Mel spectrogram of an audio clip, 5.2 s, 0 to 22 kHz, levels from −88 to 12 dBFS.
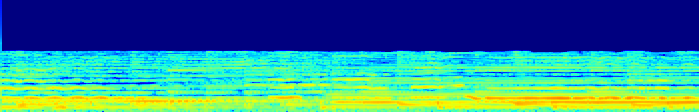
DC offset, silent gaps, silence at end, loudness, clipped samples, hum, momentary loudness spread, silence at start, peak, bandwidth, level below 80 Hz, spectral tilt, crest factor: under 0.1%; none; 0 s; -19 LUFS; under 0.1%; none; 8 LU; 0 s; -6 dBFS; 4.1 kHz; -44 dBFS; -11 dB/octave; 14 dB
